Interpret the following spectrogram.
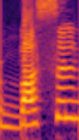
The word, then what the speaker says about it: bustle: अब प्रोनाउंसिएशन क्या है? हस्टल लिखा है, पर हम बोल कैसे रहे हैं? हसल। हसल यहाँ पे टी साइलेंट है और बसल में तुम्हारा टी साइलेंट है, and then this becomes hustle and bustle.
